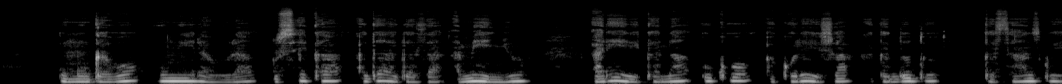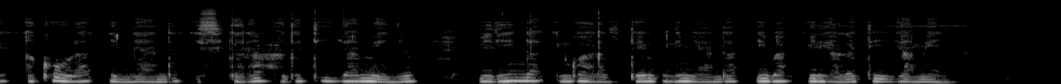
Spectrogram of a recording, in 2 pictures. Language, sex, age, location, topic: Kinyarwanda, male, 18-24, Kigali, health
